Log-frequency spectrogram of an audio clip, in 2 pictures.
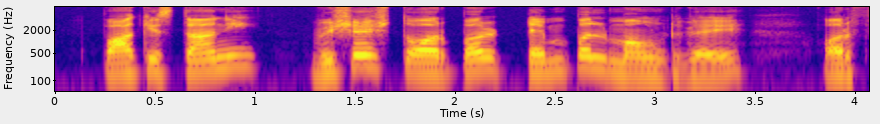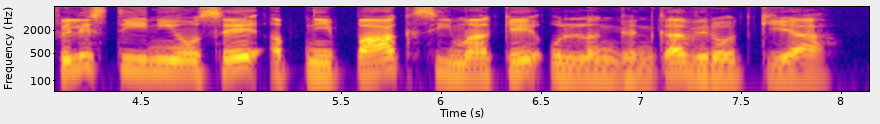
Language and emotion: Hindi, neutral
